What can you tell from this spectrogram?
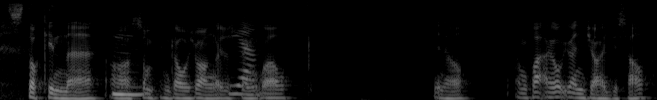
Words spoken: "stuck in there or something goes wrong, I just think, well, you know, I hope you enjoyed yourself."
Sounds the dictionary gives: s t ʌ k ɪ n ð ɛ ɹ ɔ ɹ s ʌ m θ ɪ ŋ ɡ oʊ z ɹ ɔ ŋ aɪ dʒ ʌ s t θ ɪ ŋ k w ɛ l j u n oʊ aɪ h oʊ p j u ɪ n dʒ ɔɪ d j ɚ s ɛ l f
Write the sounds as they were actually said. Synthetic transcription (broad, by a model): s t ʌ k ɪ n ð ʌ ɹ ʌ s s ʌ m θ ɪ ŋ ɡ oʊ z ɹ ɔ ŋ aɪ dʒ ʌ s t θ ɪ ŋ k w ɛ l j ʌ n oʊ aɪ h oʊ p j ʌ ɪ n dʒ ɔɪ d j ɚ s ɛ l f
